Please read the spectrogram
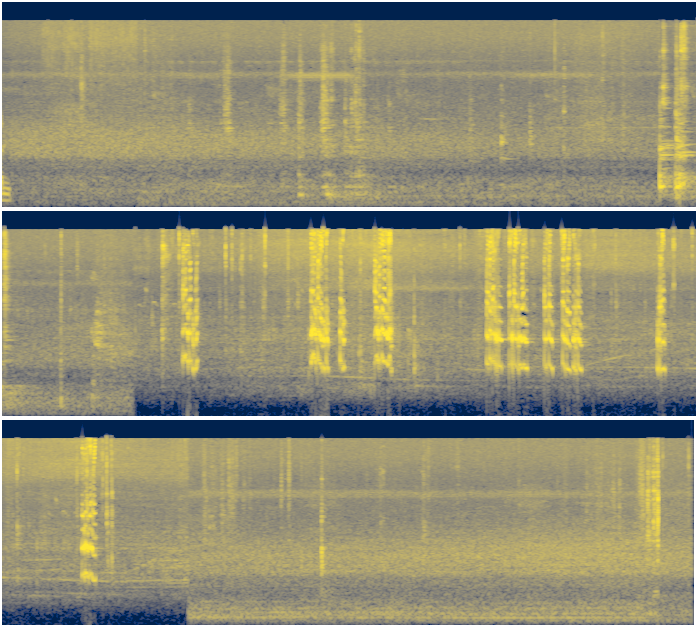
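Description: Sharp metallic clicks and taps of hand tools on a small engine's carburetor, scattered through the middle of the stretch, as a stuck float needle is worked free. A steady low background noise lies underneath.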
